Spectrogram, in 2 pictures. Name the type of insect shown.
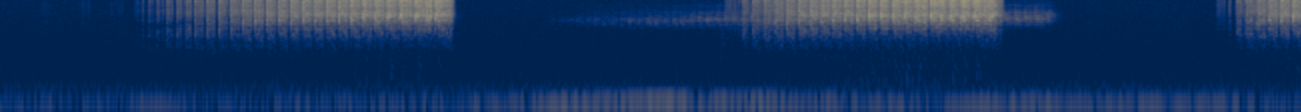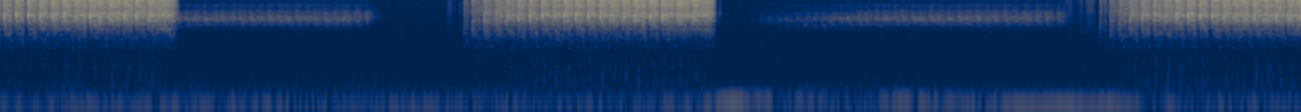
orthopteran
